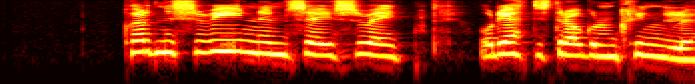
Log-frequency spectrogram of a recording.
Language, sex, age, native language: Icelandic, female, 11, Icelandic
